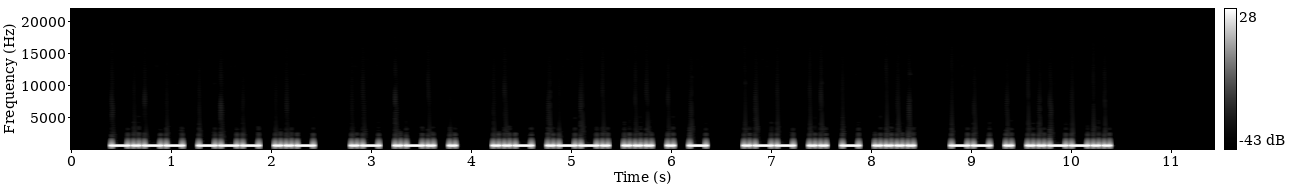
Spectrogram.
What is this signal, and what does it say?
Morse code, heard as a keyed tone, about 22 wpm, 700 Hz. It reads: YOU ARE UPSET WITH ME?
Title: Sentences from Top 800 Words 22wpm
